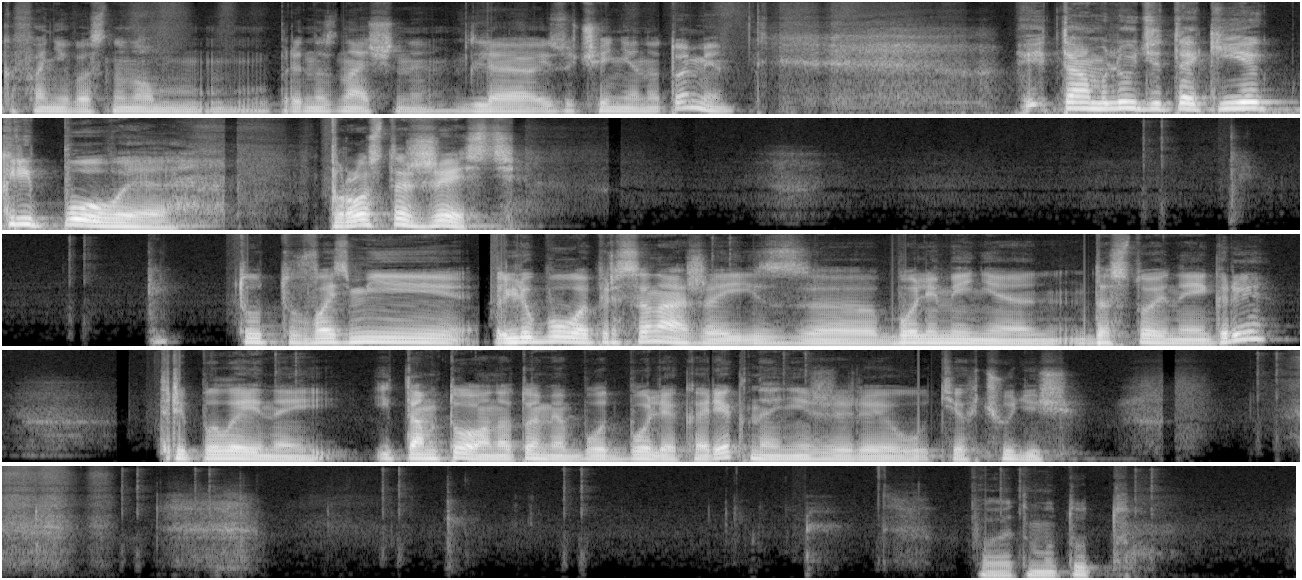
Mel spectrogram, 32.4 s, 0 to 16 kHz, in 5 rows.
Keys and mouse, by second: 12.5 Tab, 13.6 Tab, 14.4-16.0 middle drag, 17.5 KP_7, 22.0 r, 24.5 g, 26.0 Tab, 27.0 Tab, 29.5 r.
